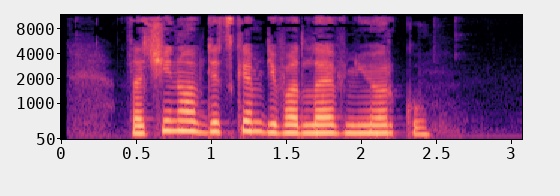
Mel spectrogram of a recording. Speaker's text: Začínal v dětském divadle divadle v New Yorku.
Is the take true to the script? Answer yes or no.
no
